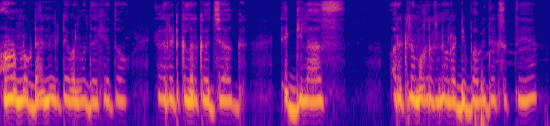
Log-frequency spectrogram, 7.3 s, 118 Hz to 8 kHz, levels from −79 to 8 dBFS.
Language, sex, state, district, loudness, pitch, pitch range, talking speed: Hindi, male, West Bengal, Alipurduar, -17 LUFS, 280 Hz, 275-290 Hz, 195 wpm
